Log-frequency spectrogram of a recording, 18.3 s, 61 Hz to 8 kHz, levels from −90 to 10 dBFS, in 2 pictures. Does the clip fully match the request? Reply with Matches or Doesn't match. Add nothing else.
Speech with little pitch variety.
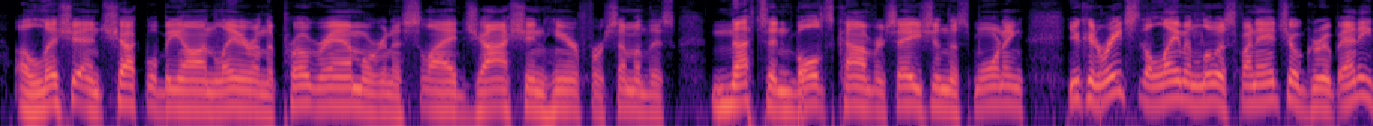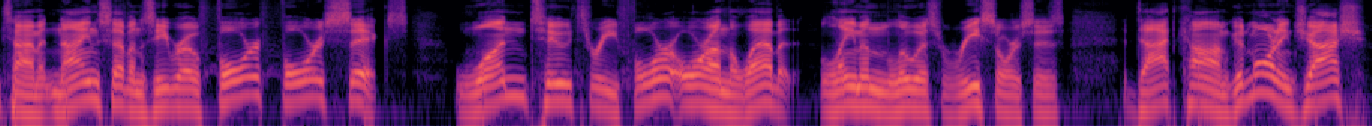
Doesn't match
